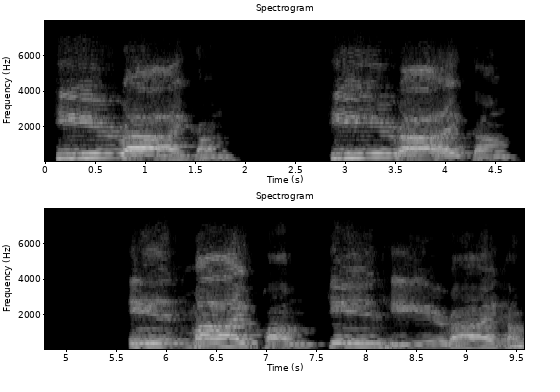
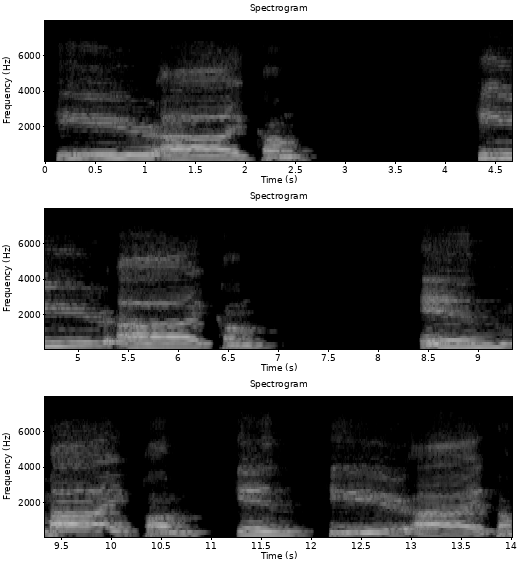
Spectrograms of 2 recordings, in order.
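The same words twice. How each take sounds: First: It is said a little faster. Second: It is said slowly.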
